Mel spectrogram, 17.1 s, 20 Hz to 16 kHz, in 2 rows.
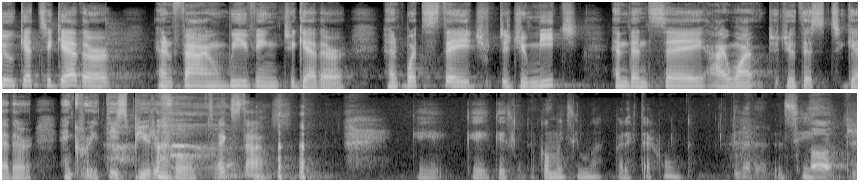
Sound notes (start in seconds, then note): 11.4 laughing; 12.8 speaking Spanish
